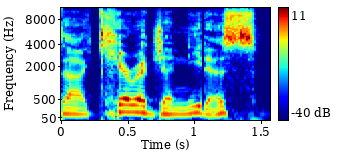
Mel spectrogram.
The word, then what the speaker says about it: Caragiannides: To help you guys understand how to pronounce my last name, the English version is Caragiannides.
